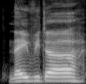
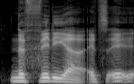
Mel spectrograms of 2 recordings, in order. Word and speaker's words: Nvidia: Navida. Is that how you pronounce it? Navida? Nvidia.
